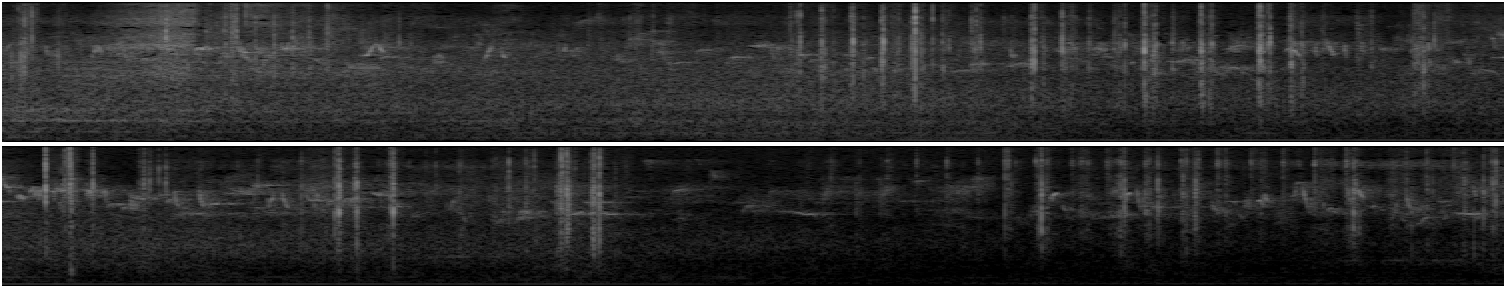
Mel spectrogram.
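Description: Faint birds chirping, with scattered soft clicks and paper rustles from hands tapping a cactus flower to shake its pollen onto a folded paper. A low steady rumble underneath drops away about fourteen seconds in.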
